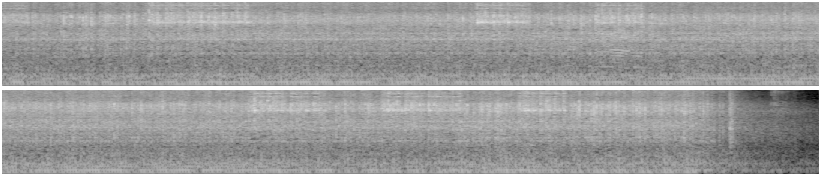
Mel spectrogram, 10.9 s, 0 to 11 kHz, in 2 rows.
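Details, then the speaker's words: Suzuki GSX-R 750 idling after clutch adjustment. The spinning clutch basket gives a light rattling whirr with no knock or grind; this is normal, from bearings inside that keep it turning with the clutch disengaged. "Ese sonido que suena, no os asustéis ni nada, eso es normal, ese sonido, porque aunque lo veis seguir girando, cuando yo separo el embrague esto sigue girando. ¿Por qué? Porque tiene unos rodamientos dentro."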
